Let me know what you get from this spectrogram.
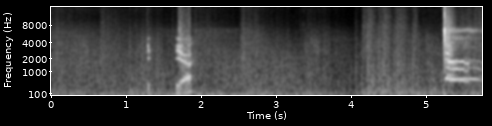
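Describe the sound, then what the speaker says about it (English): Cluster bomb explosions in the Wargame: Red Dragon video game rumble loudly beneath ongoing game noise, with a sharp sweeping burst near the middle and another near the end, while people talk over the battle. "Oh my god, cluster bombs are so good."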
